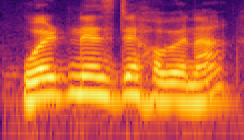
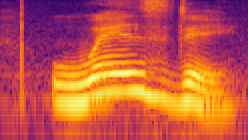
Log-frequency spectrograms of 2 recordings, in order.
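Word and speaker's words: Wednesday: আমি আবার রিপিট করছি, স্যাটারডে, সানডে, মানডে, 2 লিপ এক করে, Monday, Saturday, Sunday, Monday, টিউসডে, টিউসডে, টিউসডে, ওয়েডনেসডে, ওয়েডনেসডে হবে না, ওয়েন্সডে, ওয়েন্সডে, Thursday, Thursday, Friday.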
